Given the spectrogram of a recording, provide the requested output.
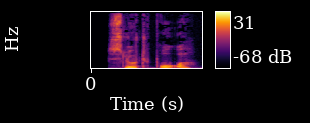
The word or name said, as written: slutbruger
